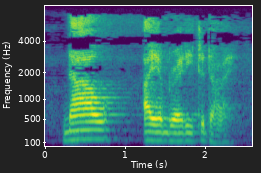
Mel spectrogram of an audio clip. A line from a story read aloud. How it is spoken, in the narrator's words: he murmured with touching humility and piety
